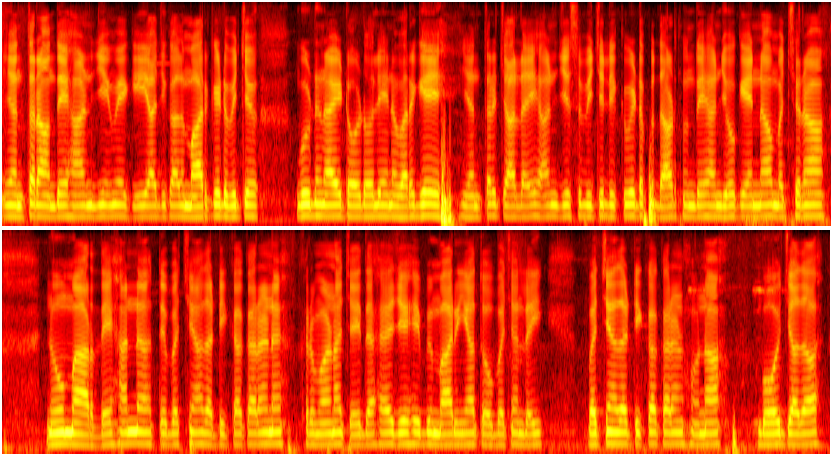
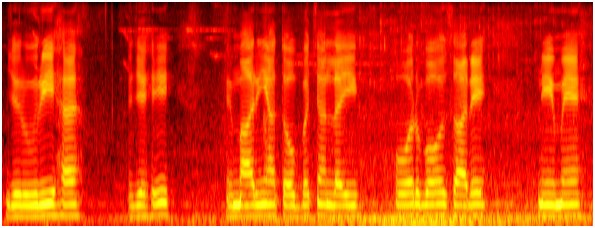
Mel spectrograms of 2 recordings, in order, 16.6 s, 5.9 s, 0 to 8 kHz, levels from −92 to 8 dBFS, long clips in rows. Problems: constant background noise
